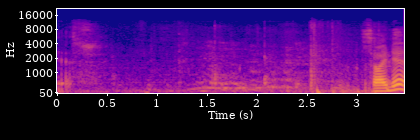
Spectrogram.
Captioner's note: laughter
